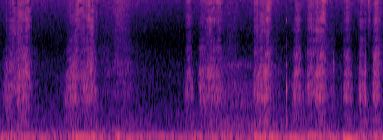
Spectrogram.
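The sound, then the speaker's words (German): Someone writes busily, the scratchy strokes coming in quick, uneven bursts, faint but steady, with no voices over them. “Ich höre dich fleißig schreiben, ja.”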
